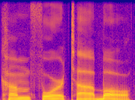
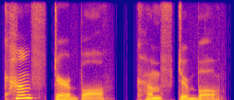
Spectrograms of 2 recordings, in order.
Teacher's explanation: That middle part, forta, kind of disappears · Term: 3 syllables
